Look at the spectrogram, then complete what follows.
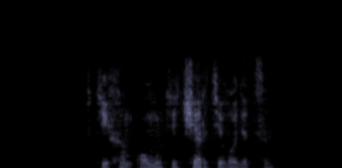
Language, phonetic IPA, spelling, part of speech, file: Russian, [ˈf‿tʲixəm ˈomʊtʲe ˈt͡ɕertʲɪ ˈvodʲɪt͡sə], в тихом омуте черти водятся, proverb, Ru-в тихом омуте черти водятся.ogg
- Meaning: beneath a placid exterior, a person may harbor turbulent desires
